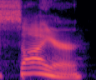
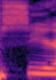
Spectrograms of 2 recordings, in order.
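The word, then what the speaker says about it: Cyr: I guess I called it Sire. And Tyler Sear, he was in my face. He was like, my family is proud of that name, and you're popular on YouTube, and a lot of people saw that, and I really want you to go back and pronounce my name correctly. It's Tyler Sear.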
